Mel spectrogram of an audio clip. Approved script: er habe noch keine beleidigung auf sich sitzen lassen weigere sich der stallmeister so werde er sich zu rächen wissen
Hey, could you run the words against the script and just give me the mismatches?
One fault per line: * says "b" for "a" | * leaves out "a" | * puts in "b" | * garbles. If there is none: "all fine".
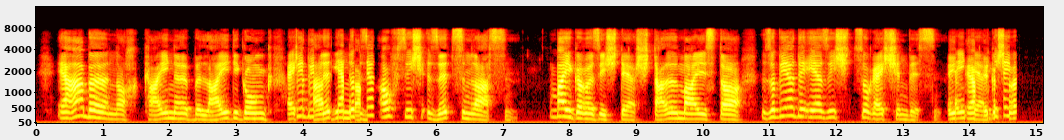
* garbles
* garbles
